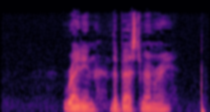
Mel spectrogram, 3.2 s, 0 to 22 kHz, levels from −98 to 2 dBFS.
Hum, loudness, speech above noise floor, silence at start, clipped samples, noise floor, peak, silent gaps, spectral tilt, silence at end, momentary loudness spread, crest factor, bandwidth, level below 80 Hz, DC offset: none; -31 LUFS; 42 dB; 0.95 s; under 0.1%; -73 dBFS; -14 dBFS; none; -4.5 dB/octave; 0.05 s; 16 LU; 20 dB; 14.5 kHz; -54 dBFS; under 0.1%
